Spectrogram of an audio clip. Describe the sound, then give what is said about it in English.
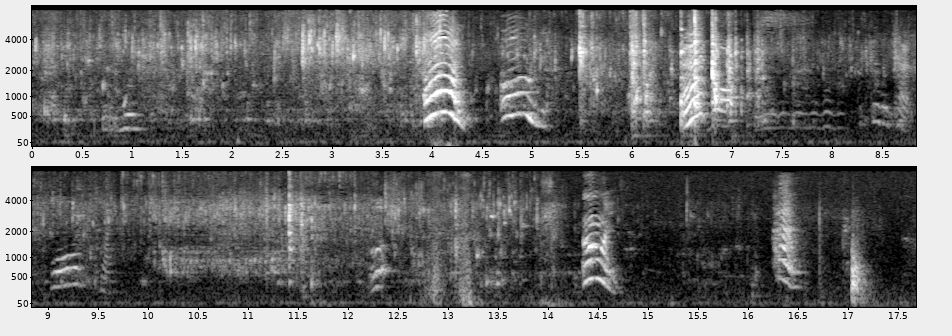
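Water runs and splashes steadily as someone is given a quick wash around the face, with short vocal sounds and babbling breaking in over the watery hiss at intervals. “I'll give you a quickie around the face.”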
